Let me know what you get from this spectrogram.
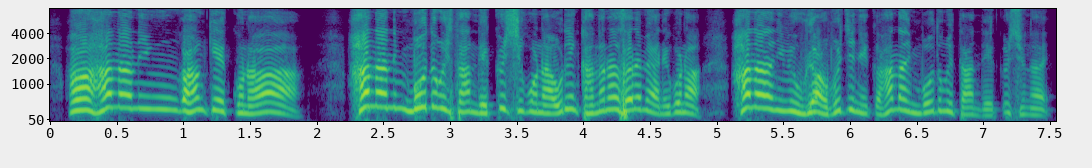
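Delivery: joyful realization. Acted. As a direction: exclaim it like a sudden happy insight. Believer's joyful realization voiced.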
